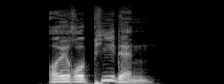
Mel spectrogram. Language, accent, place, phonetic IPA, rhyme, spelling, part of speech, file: German, Germany, Berlin, [ɔɪ̯ʁoˈpiːdn̩], -iːdn̩, europiden, adjective, De-europiden.ogg
- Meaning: inflection of europid: 1. strong genitive masculine/neuter singular 2. weak/mixed genitive/dative all-gender singular 3. strong/weak/mixed accusative masculine singular 4. strong dative plural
